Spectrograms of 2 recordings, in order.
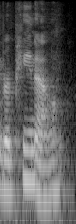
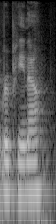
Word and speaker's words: Rapinoe: And if she's anything else, but that's why, the Megan Rapinoe, that's not how her name is pronounced, is it? Is it Rapinoe? Thank you.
